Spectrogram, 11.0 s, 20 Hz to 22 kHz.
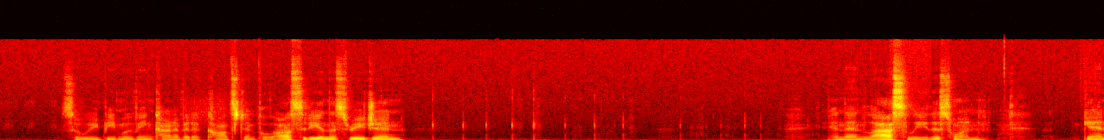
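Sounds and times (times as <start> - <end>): stylus tapping and scratching on tablet: 4.2 - 8.4.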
